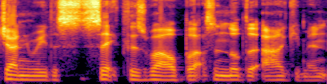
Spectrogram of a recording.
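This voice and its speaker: The voice comes with a Mancunian accent at a fairly quick pace. The sound is dry and close with no echo, on a very clean recording with a silent background. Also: man. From northern England, Manchester. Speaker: podcast co-host. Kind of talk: casual chat. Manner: animated.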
